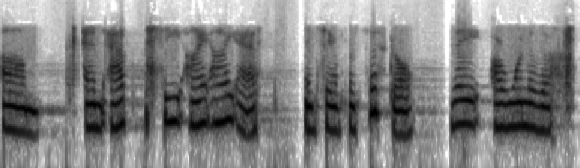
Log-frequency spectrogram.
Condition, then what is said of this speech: ALS (motor neuron disease). And a disclaimer I have to start out with is my voice.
